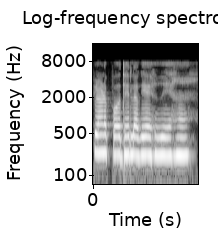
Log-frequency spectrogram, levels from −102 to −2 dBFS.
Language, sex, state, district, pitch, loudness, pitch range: Hindi, female, Jharkhand, Palamu, 220 Hz, -12 LUFS, 215-225 Hz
